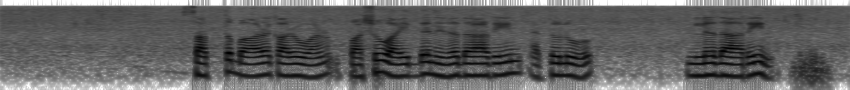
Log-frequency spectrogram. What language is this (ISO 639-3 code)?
sin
